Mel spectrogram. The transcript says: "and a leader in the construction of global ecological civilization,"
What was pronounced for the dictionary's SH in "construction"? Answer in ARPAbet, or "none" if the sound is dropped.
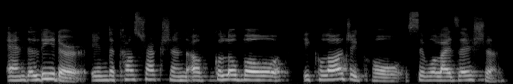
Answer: SH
